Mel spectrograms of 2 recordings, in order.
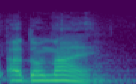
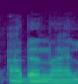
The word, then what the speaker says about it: Adonai: And the Jews would read, read it, where he, Adonai, Et Yosef, because they don't pronounce Yahweh. They always say Adonai, Lord or Master.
